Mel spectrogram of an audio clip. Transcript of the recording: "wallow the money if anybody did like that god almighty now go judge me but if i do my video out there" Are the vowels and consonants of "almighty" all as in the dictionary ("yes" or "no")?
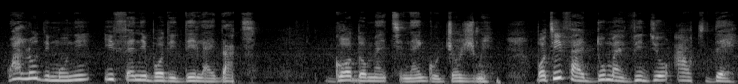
no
